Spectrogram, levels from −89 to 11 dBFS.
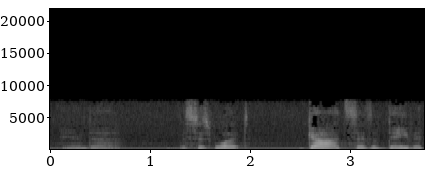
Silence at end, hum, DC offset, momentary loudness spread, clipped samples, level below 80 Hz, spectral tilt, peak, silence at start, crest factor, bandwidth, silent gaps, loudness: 0 s; 60 Hz at -60 dBFS; 0.5%; 24 LU; under 0.1%; -68 dBFS; -5 dB/octave; -16 dBFS; 0 s; 22 dB; 8 kHz; none; -38 LUFS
